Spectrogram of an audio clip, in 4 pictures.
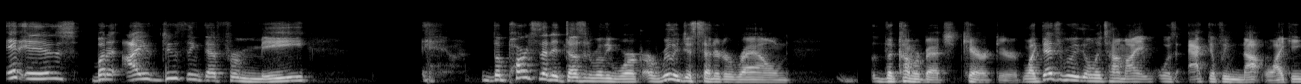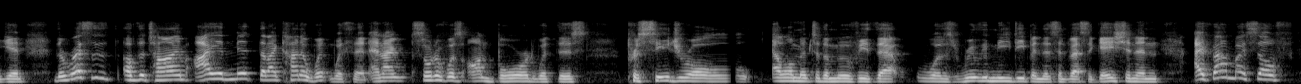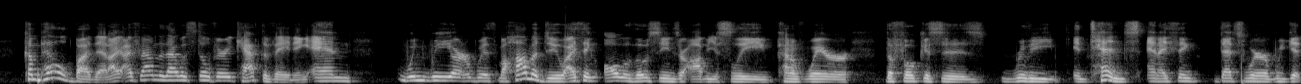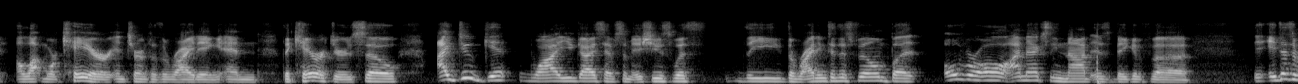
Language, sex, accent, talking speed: English, male, American, 180 wpm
